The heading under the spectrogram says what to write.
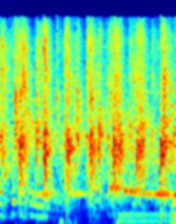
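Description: Sustained audience applause for a programme's house band, a dense wash of many hands clapping steadily at moderate loudness, with faint tonal hums and a few overlapping voices underneath.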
